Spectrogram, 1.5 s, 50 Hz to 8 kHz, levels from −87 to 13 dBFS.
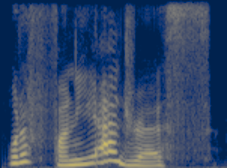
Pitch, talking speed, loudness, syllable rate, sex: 275 Hz, 160 wpm, -18 LUFS, 5.2 syllables/s, female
